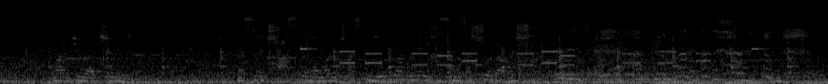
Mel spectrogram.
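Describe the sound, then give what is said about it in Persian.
Touch-tone keypad beeps as a telephone number is dialed. Many short, evenly spaced tones of varying pitch sound in quick succession over a steady, noisy background. “نشین اینجا بذار من الان زنگ میزنم”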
